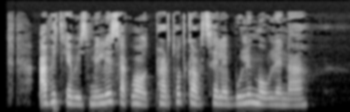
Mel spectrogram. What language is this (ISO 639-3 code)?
kat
